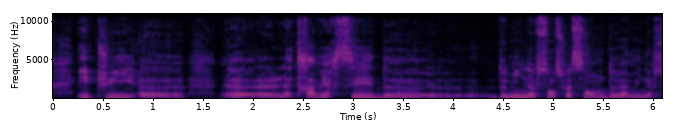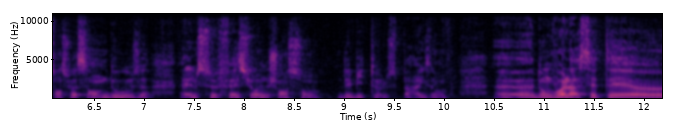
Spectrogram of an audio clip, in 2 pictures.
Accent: Lyon, Auvergne-Rhône-Alpes, France; je suis comédien, auteur, metteur en scène, je viens de Lyon.

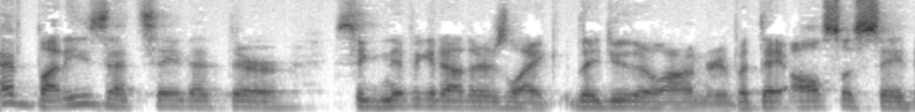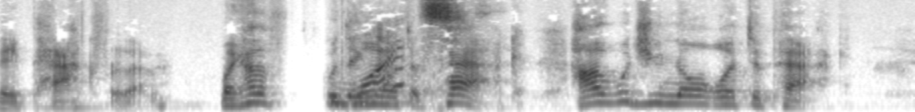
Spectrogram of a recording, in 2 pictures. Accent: Buffalo, New York, United States; Well, I grew up in Buffalo, right? So I could throw a football and I would be into Ontario.

